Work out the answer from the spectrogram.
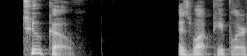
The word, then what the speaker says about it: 2XKO: Tuco. Tuco. It might work. Yeah. Not Tuxco. Tuxco sounds dumb and that doesn't roll off the tongue. Tuco, though, does. It's 2 syllables.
